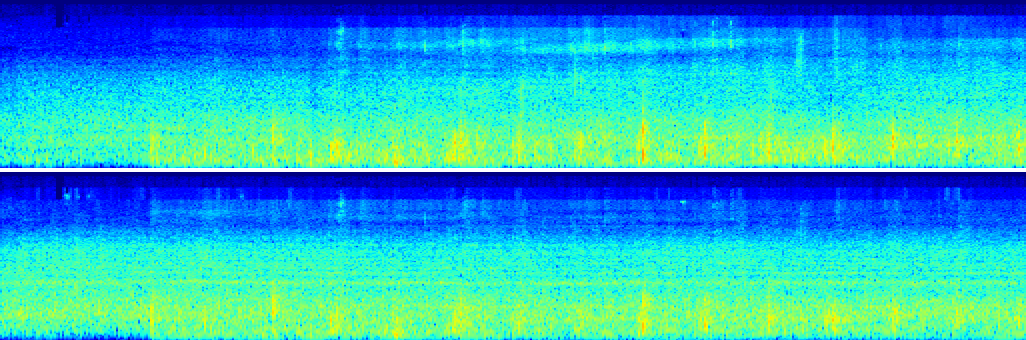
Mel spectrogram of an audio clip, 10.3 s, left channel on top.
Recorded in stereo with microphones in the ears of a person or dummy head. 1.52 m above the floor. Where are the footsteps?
25° right (ahead or behind), 2.0 m; by 10.3 s 65° left (ahead or behind), 4.5 m.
